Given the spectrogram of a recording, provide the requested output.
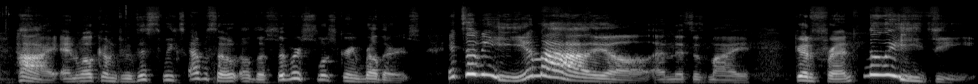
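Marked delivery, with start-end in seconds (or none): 4.5-9.6 loud, slow, creepy cartoon voice with swooping pitch. Opening an episode of Silver Screen Brothers with a co-host, do a creepy Mario impression. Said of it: "That was a very creepy impression of Mario".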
